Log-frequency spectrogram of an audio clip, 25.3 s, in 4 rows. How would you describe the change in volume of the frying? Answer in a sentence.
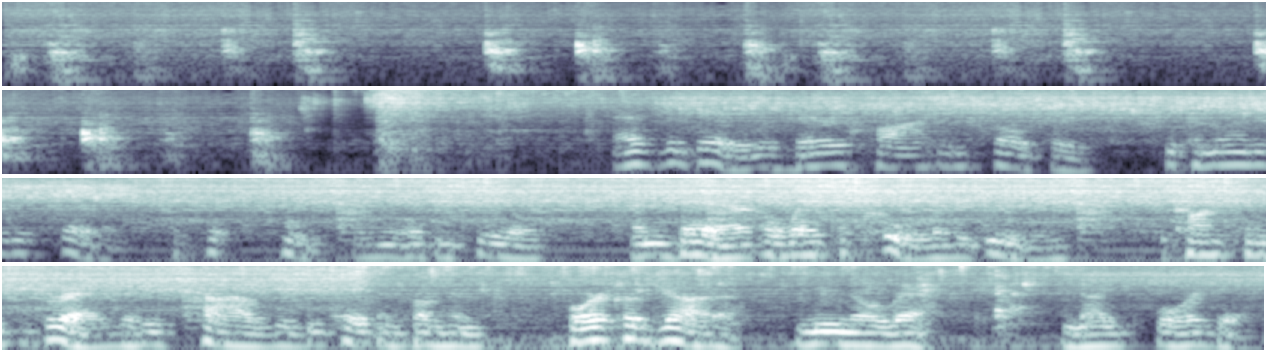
The volume of the frying goes up, then down.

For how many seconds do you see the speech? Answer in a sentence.
The speech can be heard for 16 seconds in total.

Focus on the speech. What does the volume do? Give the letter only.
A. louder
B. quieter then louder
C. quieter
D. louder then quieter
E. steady
A.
